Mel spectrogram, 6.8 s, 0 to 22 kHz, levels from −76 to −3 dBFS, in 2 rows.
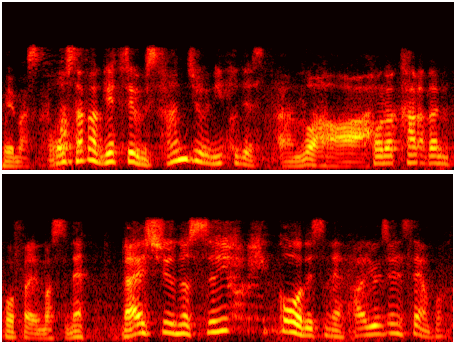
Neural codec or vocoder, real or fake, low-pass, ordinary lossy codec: codec, 16 kHz in and 24 kHz out, 0.6 kbps, FocalCodec, streaming, 2048 codes; fake; 7.2 kHz; Opus, 24 kbps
